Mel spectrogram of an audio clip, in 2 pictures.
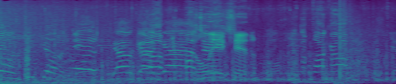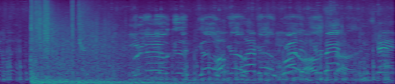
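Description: Boots thud on a dirt road as soldiers run past.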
